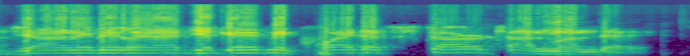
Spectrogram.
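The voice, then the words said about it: Put-on accent. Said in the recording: “I like that accent ... It's a new one”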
